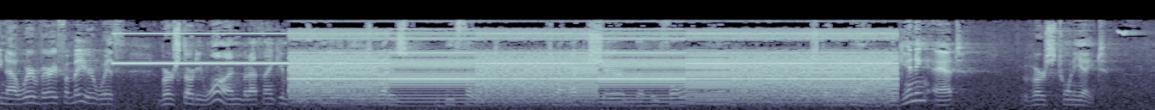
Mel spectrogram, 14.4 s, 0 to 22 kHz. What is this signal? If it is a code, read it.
Cassette data (Kansas City type), 1200 baud, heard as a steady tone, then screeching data.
